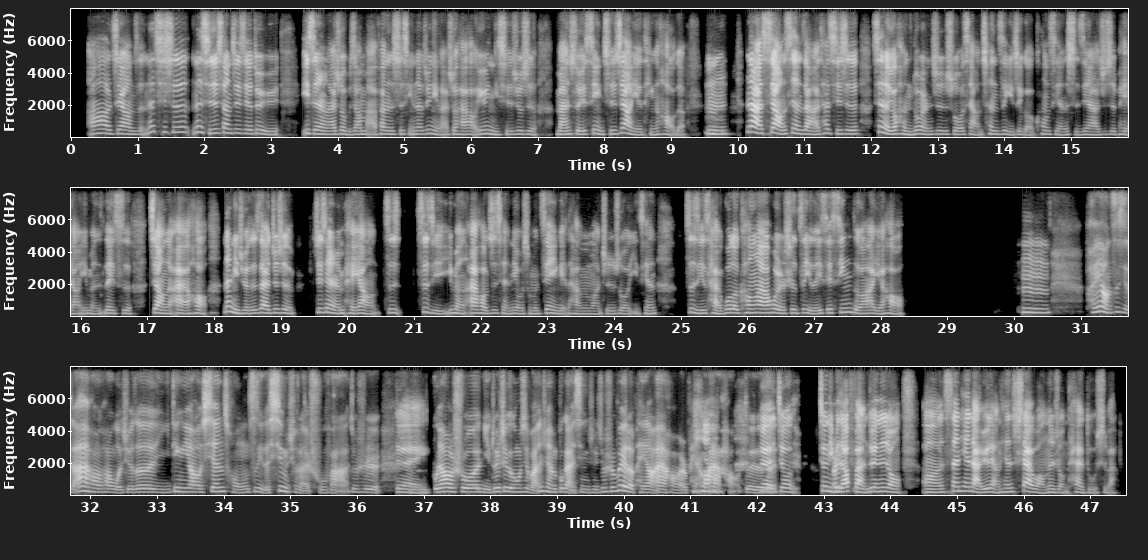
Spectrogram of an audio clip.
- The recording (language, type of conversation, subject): Chinese, podcast, 你是如何把兴趣坚持成长期习惯的？
- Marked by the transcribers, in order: laugh; other background noise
